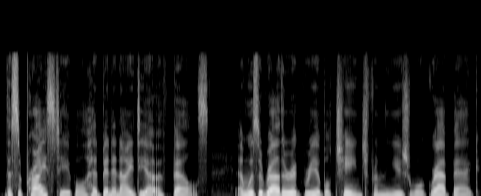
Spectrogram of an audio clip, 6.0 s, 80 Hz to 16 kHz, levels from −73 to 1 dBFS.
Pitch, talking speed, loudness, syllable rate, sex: 190 Hz, 200 wpm, -18 LUFS, 5.4 syllables/s, female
